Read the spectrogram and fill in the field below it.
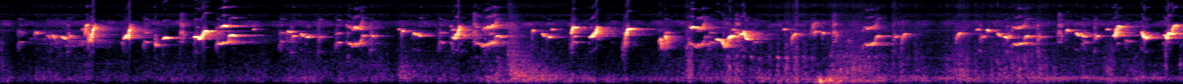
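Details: Kutilang emas bulbul in full, lively song: a continuous stream of quick whistled and chattering notes, slurred up and down, repeated in rapid, uneven bursts with a faint low hum underneath.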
